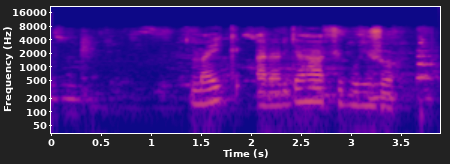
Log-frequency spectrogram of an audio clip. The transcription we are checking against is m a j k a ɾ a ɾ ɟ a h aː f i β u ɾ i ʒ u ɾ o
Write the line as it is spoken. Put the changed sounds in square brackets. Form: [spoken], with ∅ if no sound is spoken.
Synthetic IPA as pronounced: m a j k a ɾ a ɾ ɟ a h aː f i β u ɾ i ʒ [o] ɾ o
